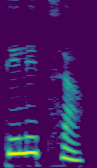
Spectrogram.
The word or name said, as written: ತಿಲಿತ್ಸ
